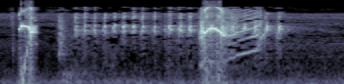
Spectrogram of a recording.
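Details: A female sunbird calling to a male, used as a lure call: a sharp, very high note leads into a quick run of thin ticking notes, about a dozen a second, with another loud piercing note midway.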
